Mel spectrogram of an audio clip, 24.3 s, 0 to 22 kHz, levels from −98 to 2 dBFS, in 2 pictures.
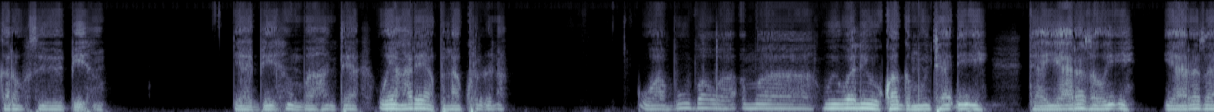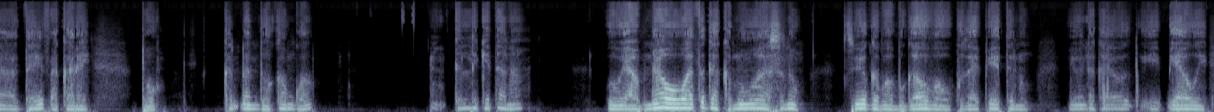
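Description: From start to finish the speech carries plainly audible Opus compression damage, likely from an encoder running its music (CELT) mode at a low rate, which fits something around 16 kbps. Bandwidth is still fullband, with content reaching up to about 20.4 kHz, so it isn't muffled. The trouble is that starved bands get filled with folded or noise-like energy, so the voice comes across grainy and rough rather than clean.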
